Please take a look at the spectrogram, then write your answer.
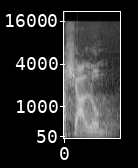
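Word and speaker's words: שלום: Shalom itu kan SLWM, S-nya bukan samek ya, tapi Shin. SLWM. Apakah kita SLWM? Kan tidak, saudara. Ya toh, Shalom. Nah toh, kok bisa Shalom? Bisa Salem toh? Bisa Salim toh? Bisa Shalom toh? Karena orang Ibrani ngerti nek SLWM kuwi mesti munine Shalom.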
